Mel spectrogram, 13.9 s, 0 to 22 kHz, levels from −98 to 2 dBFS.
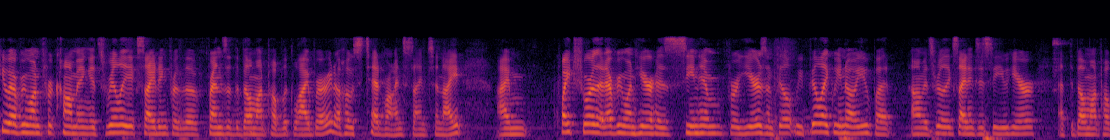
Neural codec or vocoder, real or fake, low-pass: none; real; 7.2 kHz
